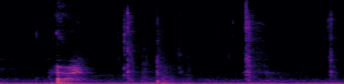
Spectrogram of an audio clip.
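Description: A few light clicks and taps of a knife and pieces of a tortilla chip on a plate, with one louder short noise about a second in, over a steady low hum.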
